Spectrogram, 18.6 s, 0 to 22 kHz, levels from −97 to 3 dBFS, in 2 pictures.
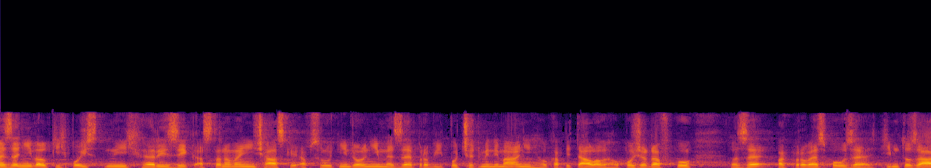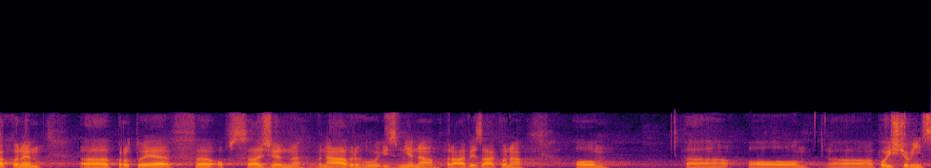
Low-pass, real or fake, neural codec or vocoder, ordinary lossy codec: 7.2 kHz; real; none; AAC, 32 kbps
